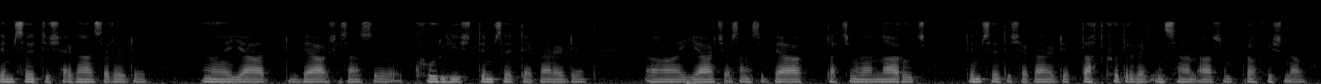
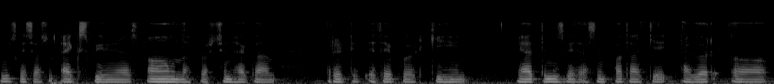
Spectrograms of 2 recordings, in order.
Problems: none marked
